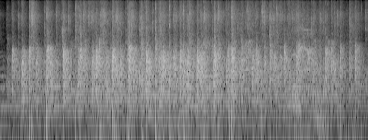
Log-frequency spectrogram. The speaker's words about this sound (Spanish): Bueno, muchas gracias por estar hoy con nosotros. Un fuerte aplauso. Uno, dos, tres.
